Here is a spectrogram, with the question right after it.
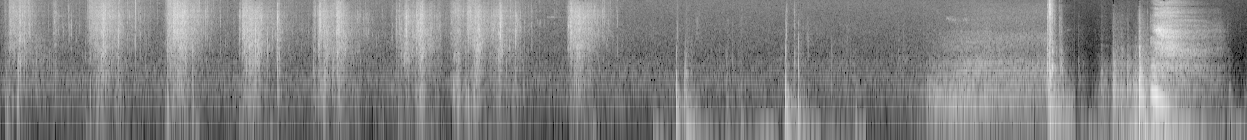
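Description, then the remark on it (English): Steady footsteps walk inside a house, then a couple of sharp thuds as a glass door shuts, followed by a few seconds of heavy scraping as a shelf is pushed back in front of the glass door, ending with a loud knock. “We pushed the shelf back in front of the glass door”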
